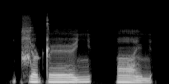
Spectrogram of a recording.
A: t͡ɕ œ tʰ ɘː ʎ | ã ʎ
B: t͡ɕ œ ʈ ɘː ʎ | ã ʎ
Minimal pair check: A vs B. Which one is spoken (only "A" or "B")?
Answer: B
